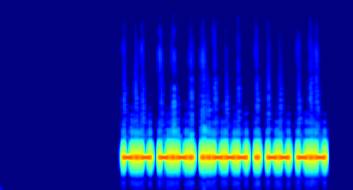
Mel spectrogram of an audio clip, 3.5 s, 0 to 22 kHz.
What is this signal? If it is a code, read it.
Morse code, heard as a keyed tone, about 38 wpm, 700 Hz. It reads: KC2EMK
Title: USA Call Signs - 6 Characters - 3x Character Spacing - 40wpm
